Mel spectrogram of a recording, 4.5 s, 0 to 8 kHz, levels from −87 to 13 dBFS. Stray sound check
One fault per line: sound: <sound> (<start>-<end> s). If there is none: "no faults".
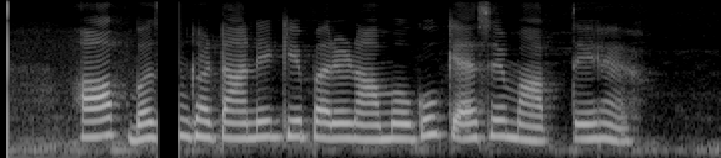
sound: dropout (1.0-1.1 s)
